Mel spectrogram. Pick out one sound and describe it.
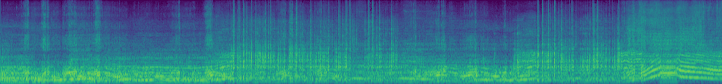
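Drag racing car engines rev at the start line.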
